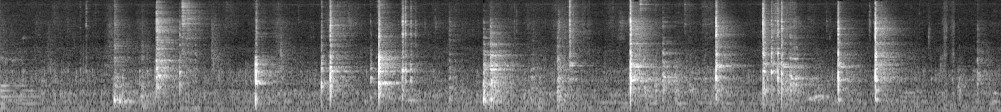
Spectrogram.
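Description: Metal spoon clinking and scraping against a stainless steel cooking pot as soup is stirred, in irregular sharp clinks about two a second.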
